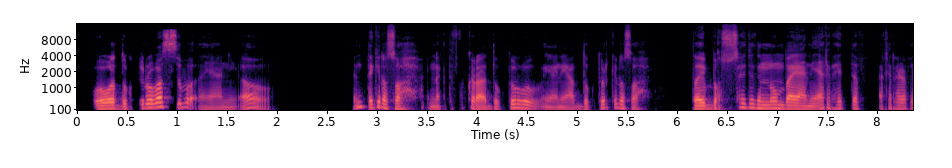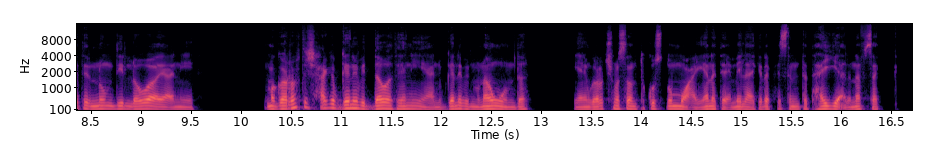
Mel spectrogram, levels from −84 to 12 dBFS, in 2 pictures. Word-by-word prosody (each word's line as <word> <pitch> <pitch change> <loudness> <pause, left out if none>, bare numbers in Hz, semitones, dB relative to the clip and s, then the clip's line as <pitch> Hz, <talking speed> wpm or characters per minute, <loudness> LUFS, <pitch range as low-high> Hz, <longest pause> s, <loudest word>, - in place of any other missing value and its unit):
وهو 120 +4 +7
الدكتور 125 +6 -1
وبَص 195 +1 +7
بقى 170 - -2
يعني 90 -1 -9
آه، - - -1 0.8
أنت 205 -5 0
كده 150 - +3
صح، 120 -6 -1
إنك 105 0 -5
تفكر - - -2
على - - +6
الدكتور 150 +9 -1
و 145 -6 +1
ويعني 95 +1 -5
على 95 - -4
الدكتور 100 +10 -4
كده 160 -1 -2
صح. - - -6 0.4
طيب 125 +1 +6
بخصوص 135 +6 -2
حِتّة 170 -2 +1
النوم 145 0 +3
بقى، 135 -1 +7
يعني 110 -3 +3
آخِر 150 - -4
حِتّة 140 0 -4
فآخِر 145 - -13
حاجة 130 0 -2
في - - -18
حِتّة 130 - -7
النوم 120 0 -1
دي 120 - -3
اللي 110 -2 -2
هو 125 +2 +4
يعني 95 -2 -3 0.7
ما 115 +1 +1
جربتش 155 - +1
حاجة 160 -1 -1
بجانب 145 -1 +2
الدّوا 125 +3 +3
تاني؟ 120 0 -3
يعني 90 -1 -6
بجانب 115 +5 -1
المُنوِّم 110 0 +1
ده، 105 +3 -5 0.4
يعني 95 +1 -3
ما - - -4
جربتش 105 +5 -2
مثلًا 120 -1 0
طقوس 120 +1 -7
نوم 115 0 +1
مُعيّنة 105 +2 0
تعملها 105 -1 -2
كده، 105 +4 -3
بحيث 110 +1 -7
إن 105 - -2
أنت 105 - -5
تهيَّأ 115 0 0
لنفسك؟ 105 +3 -5
115 Hz, 215 wpm, -24 LUFS, 105-135 Hz, 0.8 s, وهو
